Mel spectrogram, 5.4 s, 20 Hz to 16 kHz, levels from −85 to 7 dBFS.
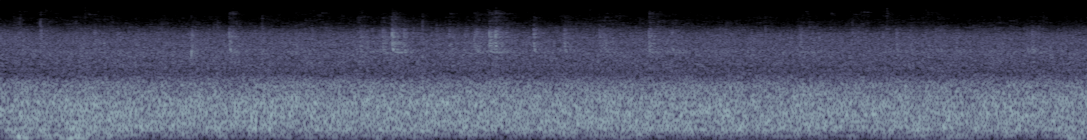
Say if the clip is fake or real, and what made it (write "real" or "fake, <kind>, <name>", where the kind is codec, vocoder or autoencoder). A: real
